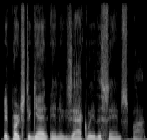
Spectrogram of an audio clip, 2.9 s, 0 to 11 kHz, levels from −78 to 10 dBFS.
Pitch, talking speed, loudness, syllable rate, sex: 105 Hz, 165 wpm, -20 LUFS, 4.3 syllables/s, male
